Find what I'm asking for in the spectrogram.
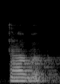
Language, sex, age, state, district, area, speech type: Maithili, female, 60+, Bihar, Samastipur, rural, spontaneous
